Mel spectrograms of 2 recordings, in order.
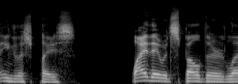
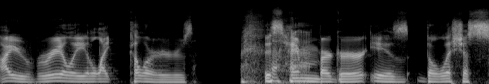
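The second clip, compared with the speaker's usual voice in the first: overdone American accent leaning on hard R's. Imitating a British person doing an American accent: exaggerated American accent. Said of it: "If you ever listen to a British person do an American accent, they're like".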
